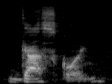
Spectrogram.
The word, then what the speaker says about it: Gascoigne: And you say it's like, See, I just wanted to point out, Google says it's pronounced Gascoigne. Gascoigne? Gascoigne.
